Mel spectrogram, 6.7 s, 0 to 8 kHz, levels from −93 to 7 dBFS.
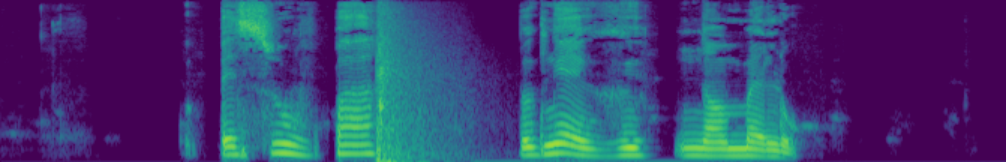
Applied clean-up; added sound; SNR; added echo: none; Gunshot, gunfire; 10 dB; none.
